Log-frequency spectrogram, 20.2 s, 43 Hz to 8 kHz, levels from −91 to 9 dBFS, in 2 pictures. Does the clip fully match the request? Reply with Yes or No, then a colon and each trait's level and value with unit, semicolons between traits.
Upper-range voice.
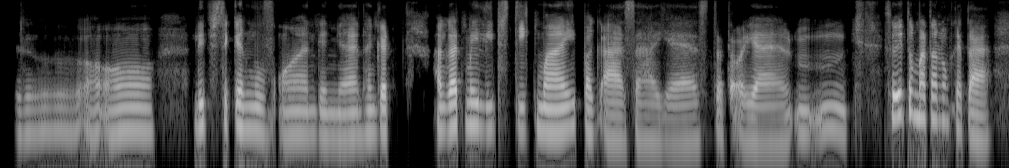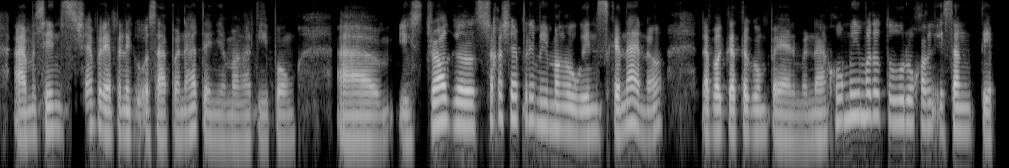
No: low, 135 Hz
